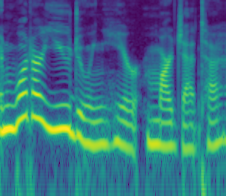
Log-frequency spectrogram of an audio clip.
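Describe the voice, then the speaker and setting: Using a put-on character voice, a woman speaks at a fairly low pitch. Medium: read story. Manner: guarded, commanding.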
